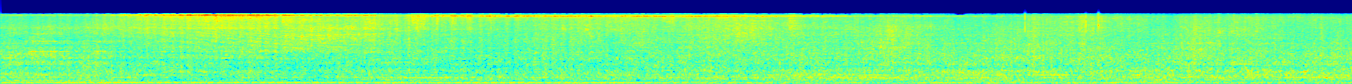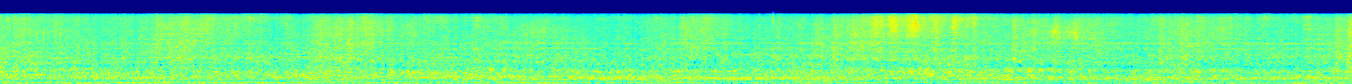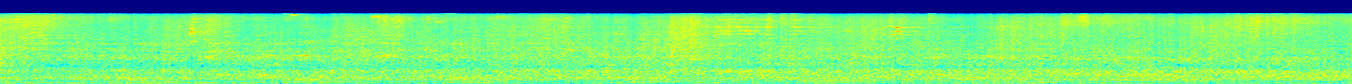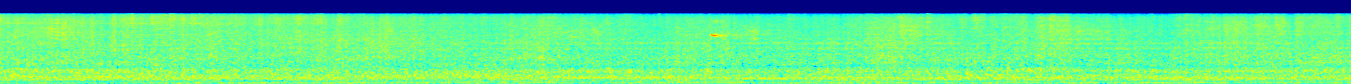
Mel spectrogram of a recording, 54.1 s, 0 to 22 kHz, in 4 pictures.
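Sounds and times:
freight train wheels rumbling: 0.0 - 54.0
high wheel squeal: 47.6 - 48.2.

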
